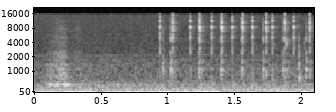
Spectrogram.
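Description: Rapid clicking on a computer keyboard, about a dozen quick clicks starting halfway through, stepping a game record forward move by move.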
